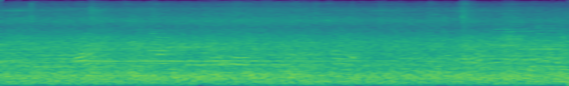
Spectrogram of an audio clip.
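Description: A KRL Commuterline electric train rumbles steadily through a station, a continuous loud rolling roar with a faint tonal hum, no clear voices above it.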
